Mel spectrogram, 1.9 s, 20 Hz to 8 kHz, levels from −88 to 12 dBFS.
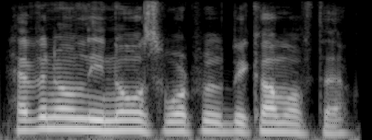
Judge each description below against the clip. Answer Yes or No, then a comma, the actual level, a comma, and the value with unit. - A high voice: No, medium, 150 Hz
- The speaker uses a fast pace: Yes, fast, 260 wpm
